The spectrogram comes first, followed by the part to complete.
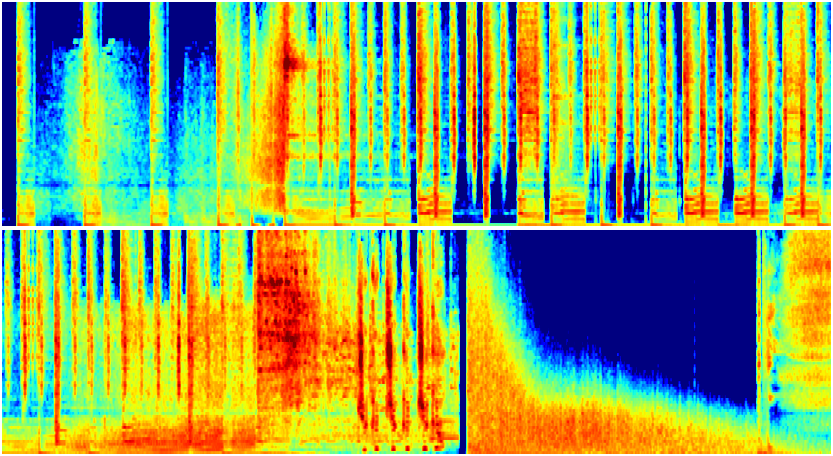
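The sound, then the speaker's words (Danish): A short, loud produced intro jingle with punchy rhythmic hits and a deep bass line, layered with revving, skidding and crash-like effects, ending in a rushing noisy burst. No one speaks. “Og vi har fået en jingle, og den skal vi lige høre, tror jeg.”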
